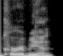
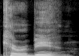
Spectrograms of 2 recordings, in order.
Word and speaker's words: Caribbean: for that is because it's a reference to the Carib people of the areas and not the CBS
